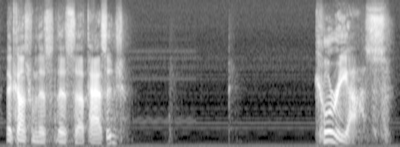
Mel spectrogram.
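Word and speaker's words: kurios (κύριος): That's how that's the English letters, but the way you pronounce it is kurios. So say that with me, please. Kurios. Kurios. good way to remember it. It fits our English curious, but you don't have the ear, you just have the er with this one.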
